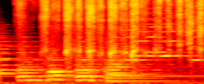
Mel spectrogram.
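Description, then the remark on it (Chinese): A cartoonish sound effect of a bear rolling out of bed: quick rhythmic rustling, scuffing strokes over a short bouncy musical tune, with no talking. “是小熊从床上翻身下床的声音。”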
